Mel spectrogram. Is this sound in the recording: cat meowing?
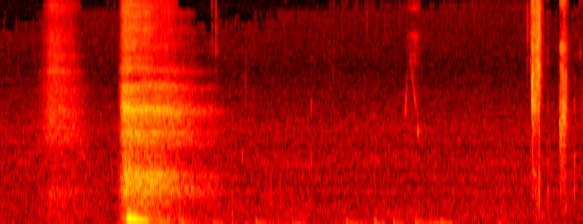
no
